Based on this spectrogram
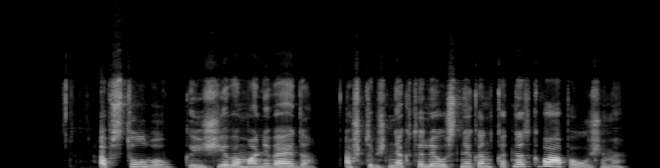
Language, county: Lithuanian, Vilnius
